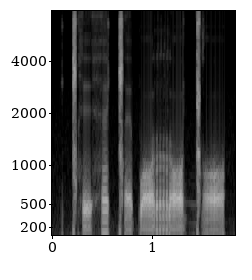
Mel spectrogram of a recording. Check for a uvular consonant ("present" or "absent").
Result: absent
